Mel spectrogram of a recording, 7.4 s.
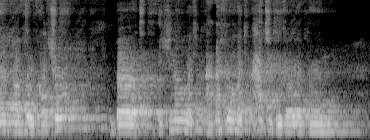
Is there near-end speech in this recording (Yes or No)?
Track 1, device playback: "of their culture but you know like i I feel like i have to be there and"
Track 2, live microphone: No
